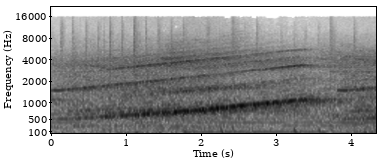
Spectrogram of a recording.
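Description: Building fire alarm sounding during a fire alarm system test: a slow, rising whoop tone that climbs in pitch over about three and a half seconds, then starts again near the end.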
